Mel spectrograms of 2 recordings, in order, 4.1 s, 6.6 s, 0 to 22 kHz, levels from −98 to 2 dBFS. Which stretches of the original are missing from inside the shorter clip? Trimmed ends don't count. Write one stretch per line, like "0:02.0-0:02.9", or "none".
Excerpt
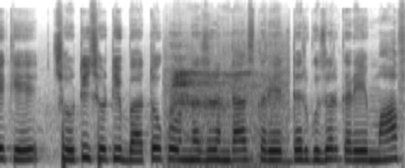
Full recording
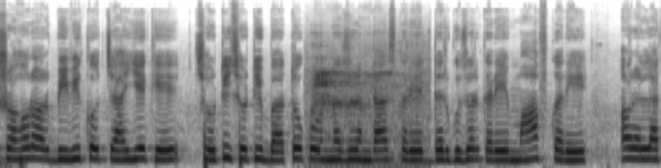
none

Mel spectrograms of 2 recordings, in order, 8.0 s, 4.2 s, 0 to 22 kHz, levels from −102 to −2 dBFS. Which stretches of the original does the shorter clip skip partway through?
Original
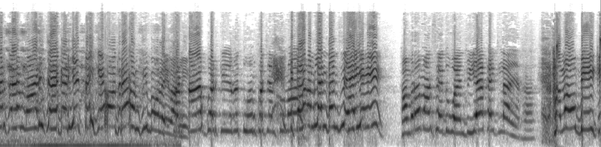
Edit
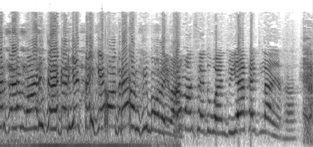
0:02.4-0:05.6

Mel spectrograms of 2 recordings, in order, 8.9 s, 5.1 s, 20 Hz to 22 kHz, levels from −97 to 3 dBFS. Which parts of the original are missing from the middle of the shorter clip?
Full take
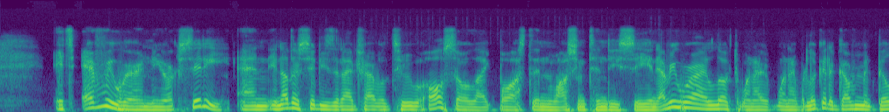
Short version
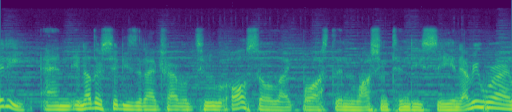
none

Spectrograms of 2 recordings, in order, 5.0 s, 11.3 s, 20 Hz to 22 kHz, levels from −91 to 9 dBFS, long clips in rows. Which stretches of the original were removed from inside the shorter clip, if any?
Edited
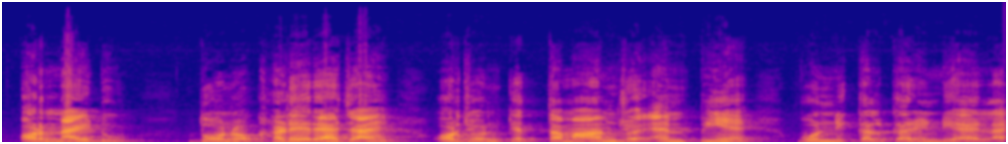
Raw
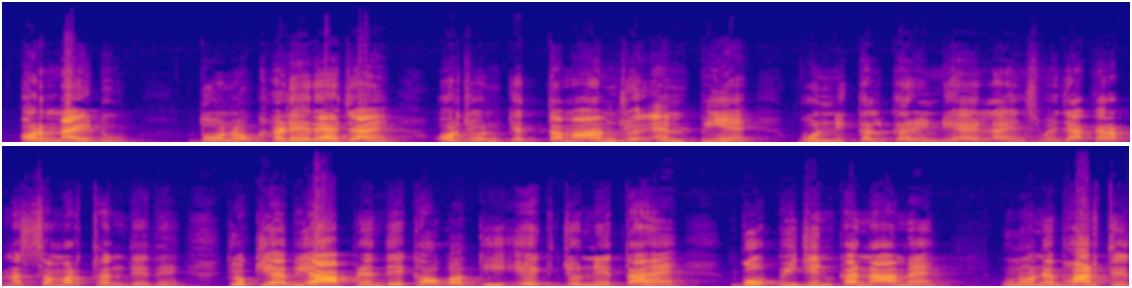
none

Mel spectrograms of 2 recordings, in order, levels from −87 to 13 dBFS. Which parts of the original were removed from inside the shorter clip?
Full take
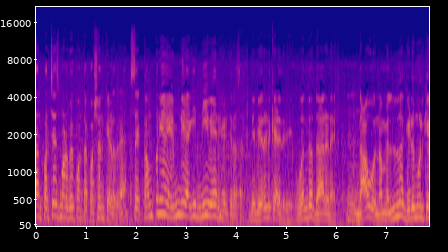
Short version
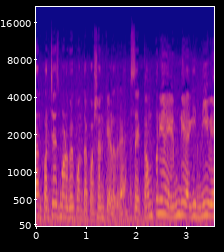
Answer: none

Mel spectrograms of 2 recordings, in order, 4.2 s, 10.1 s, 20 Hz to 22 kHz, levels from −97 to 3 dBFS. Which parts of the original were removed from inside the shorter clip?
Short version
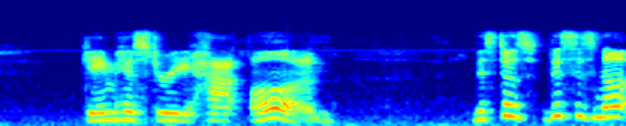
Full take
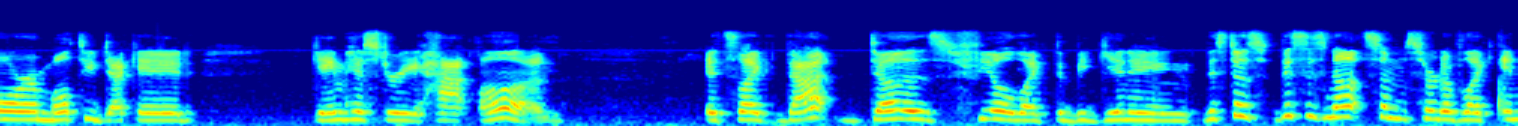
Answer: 0:04.6-0:07.9

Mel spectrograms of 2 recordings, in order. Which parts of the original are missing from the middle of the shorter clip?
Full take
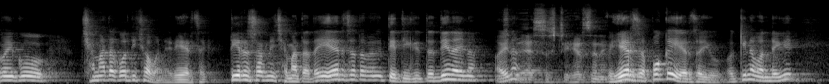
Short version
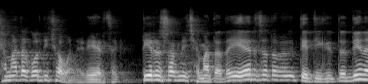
none

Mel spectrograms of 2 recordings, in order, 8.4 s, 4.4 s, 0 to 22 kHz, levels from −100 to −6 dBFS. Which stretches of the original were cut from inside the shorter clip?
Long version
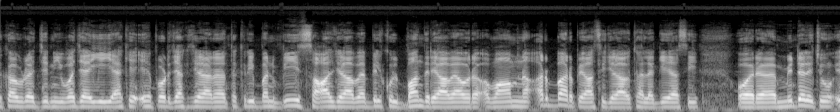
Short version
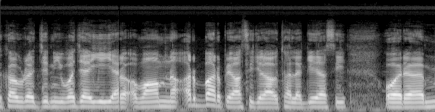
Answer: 0:01.2-0:04.7

